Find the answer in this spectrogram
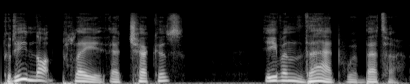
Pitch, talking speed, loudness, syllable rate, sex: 140 Hz, 145 wpm, -16 LUFS, 4.3 syllables/s, male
